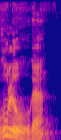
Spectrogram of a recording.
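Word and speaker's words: dulore: Il dolore o rulore, scritto in questo caso con la R, ma si può e si deve scrivere con la D, ma si pronuncia R per effetto di rotacismo che abbiamo affrontato nella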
